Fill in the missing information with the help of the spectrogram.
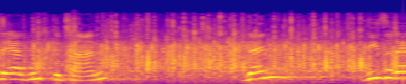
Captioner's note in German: Applaus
